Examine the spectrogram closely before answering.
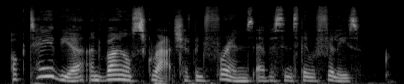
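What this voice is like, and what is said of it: English accent. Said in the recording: “I quite like to keep something resembling my real accent ... yes, I'm English”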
